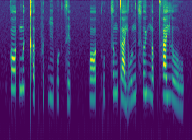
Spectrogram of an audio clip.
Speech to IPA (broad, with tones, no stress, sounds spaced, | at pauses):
k ɔː˥ t̚ m ɵ˥ t̚ kʰ ɐ˨ k̚ f ɪ˧ k̚ iː˨ p ʊ˨ k̚ t͡s ɪ˨ k̚ | ɔː˨˥ t̚ kʷ ɐ˧ k̚ s ʊ˥ ŋ t̪ aː˨˩ j w ʊ˥ ŋ t͡sʰ ɵ˥ ɥ ŋ ɐ˨˥ p̚ t̪ʰ aː˥ j l o˨˩ w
